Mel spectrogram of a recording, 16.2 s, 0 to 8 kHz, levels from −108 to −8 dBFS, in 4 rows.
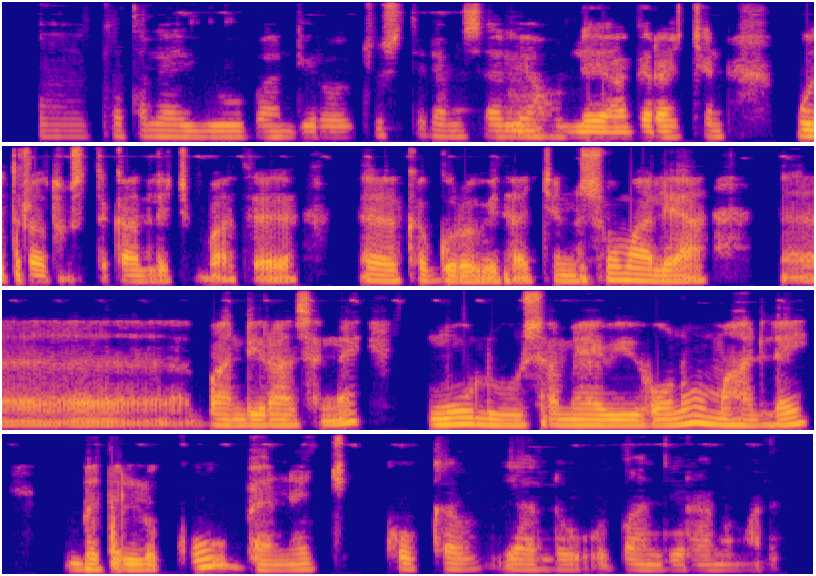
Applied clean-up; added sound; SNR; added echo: none; none; none; none.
